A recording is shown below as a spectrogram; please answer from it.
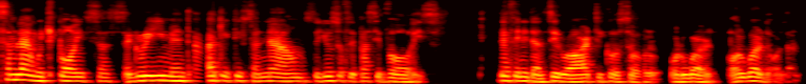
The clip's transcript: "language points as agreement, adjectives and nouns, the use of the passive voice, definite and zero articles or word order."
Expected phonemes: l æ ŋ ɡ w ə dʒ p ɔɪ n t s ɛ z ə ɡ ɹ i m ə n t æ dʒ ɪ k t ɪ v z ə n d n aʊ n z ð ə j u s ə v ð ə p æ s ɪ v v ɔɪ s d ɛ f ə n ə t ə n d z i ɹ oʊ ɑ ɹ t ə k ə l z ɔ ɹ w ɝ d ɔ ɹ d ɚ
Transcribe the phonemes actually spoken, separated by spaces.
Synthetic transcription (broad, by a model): l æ ŋ ɡ w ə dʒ p ɔɪ n t s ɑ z ə ɡ ɹ i m ə n t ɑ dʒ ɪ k t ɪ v s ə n n aʊ n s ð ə j u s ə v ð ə p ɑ s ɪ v v ɔɪ s d ɛ f ə n ə t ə n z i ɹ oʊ ɑ ɹ t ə k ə l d ɔ ɹ w ɝ d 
